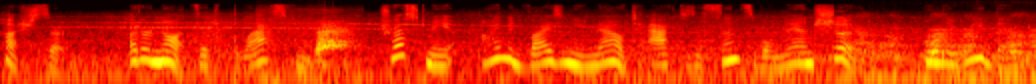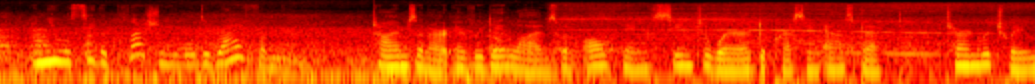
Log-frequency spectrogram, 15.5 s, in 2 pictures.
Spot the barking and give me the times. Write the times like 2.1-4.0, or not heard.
2.1-2.8, 6.4-8.5, 11.4-12.4.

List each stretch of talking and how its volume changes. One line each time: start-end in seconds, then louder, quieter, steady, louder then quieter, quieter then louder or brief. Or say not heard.
0.0-15.5 steady.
